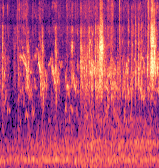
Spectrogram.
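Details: Budgerigars from a breeding pair chattering in quick, twisting warbled notes that wobble up and down, with a couple of sharper squeaks toward the end.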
